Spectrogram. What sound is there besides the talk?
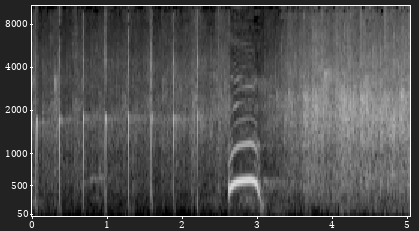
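audience clapping hands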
